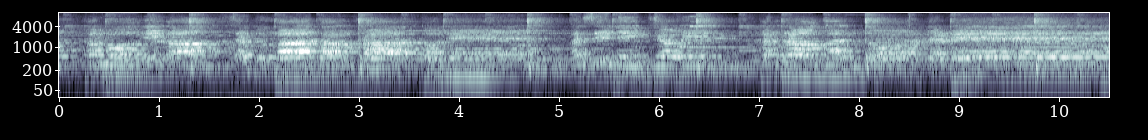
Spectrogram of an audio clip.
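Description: Men's choir singing a hymn in parts, several voices sounding together from bass up, on held notes that change about once a second.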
